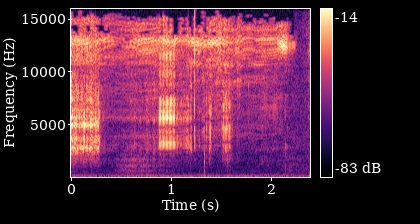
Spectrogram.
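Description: Quiet handling of a small plastic toy: two brief faint rustles and a light tick over a low, steady hum.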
